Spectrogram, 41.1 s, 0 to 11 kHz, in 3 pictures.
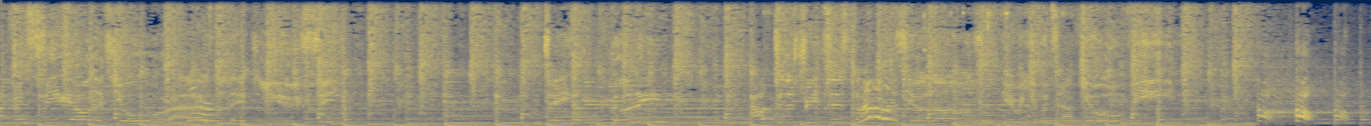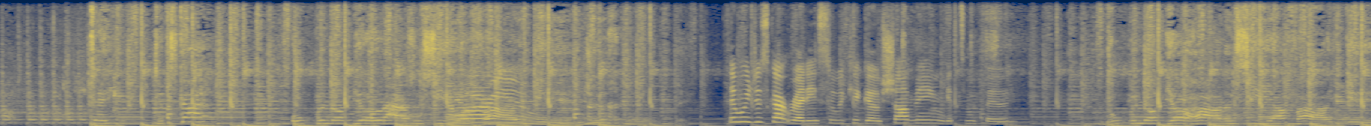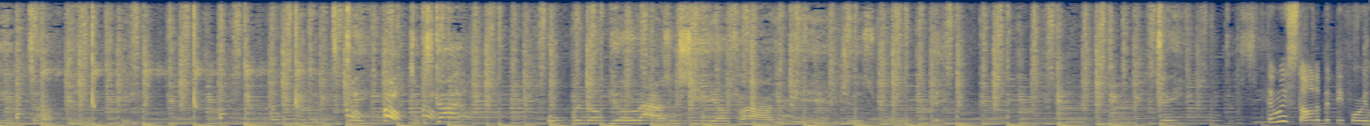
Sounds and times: Afrobeat: 0:00.0 - 0:12.6, 0:13.4 - 0:41.1
Speech: 0:01.7 - 0:02.3, 0:18.2 - 0:20.0, 0:21.0 - 0:23.8, 0:40.0 - 0:41.1.

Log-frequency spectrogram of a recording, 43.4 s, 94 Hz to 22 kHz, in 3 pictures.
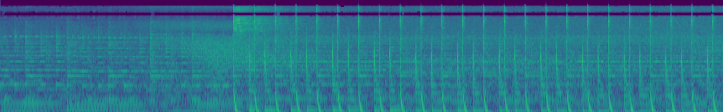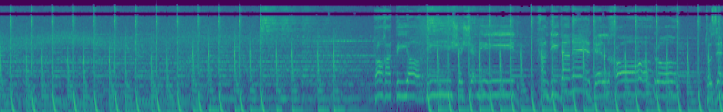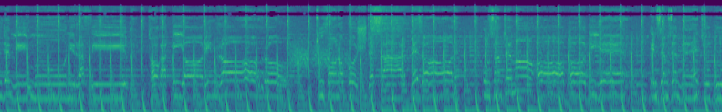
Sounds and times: Music: 0:00.0 - 0:43.3.

